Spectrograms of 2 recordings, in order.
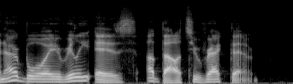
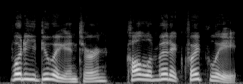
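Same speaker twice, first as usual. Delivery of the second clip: higher-pitched retold emergency call; mildly urgent, high-pitched quoted command; urgent order; 7 semitones higher than usual.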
